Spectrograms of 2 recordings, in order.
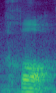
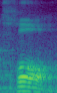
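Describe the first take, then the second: First: A long vowel ends in a glottal stop. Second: A short open vowel ends the word. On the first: This is the name of the letter. The speaker calls it right. "nama yang betul" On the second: This is the letter read with a fathah. The speaker calls it wrong. "Bukan kha. ... itu adalah sebutan bagi kha yang baris dia fathah"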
